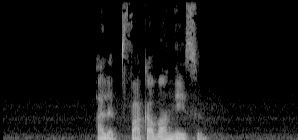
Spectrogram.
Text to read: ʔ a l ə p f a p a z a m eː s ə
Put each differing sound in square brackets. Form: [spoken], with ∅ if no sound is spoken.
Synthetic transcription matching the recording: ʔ a l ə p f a [k] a [v] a [n] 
